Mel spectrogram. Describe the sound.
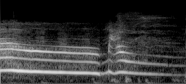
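A person imitates a kitten's meow as part of an animal-imitation game: one long, high, whiny vocal tone that slowly slides downward, wavers briefly halfway through, then trails on and fades.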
